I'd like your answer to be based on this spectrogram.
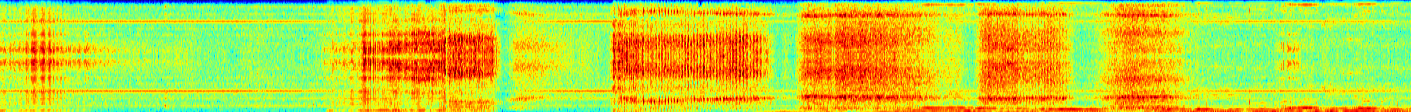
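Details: Severe obstructive sleep apnea: loud, rough snoring broken by a quiet pause, then a sudden snorting resumption.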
